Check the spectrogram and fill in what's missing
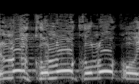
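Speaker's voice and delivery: high, urgent "loco" yelled over and over; frantic warning shout. Retold or imitated. Driver at the curve yelling at the other car, high urgent shout.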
